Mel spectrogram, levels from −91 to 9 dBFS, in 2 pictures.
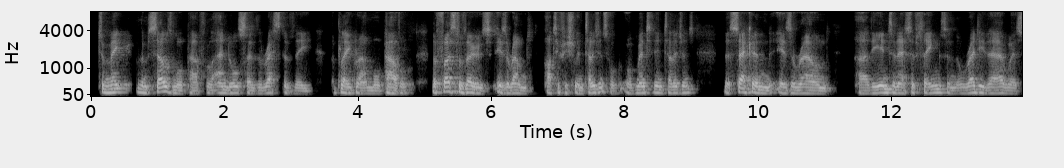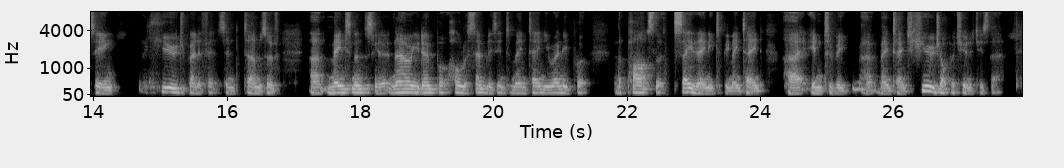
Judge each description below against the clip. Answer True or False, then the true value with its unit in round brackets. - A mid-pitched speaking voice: False (115 Hz)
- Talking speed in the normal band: True (170 wpm)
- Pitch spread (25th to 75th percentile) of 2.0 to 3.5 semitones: True (3.2 semitones)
